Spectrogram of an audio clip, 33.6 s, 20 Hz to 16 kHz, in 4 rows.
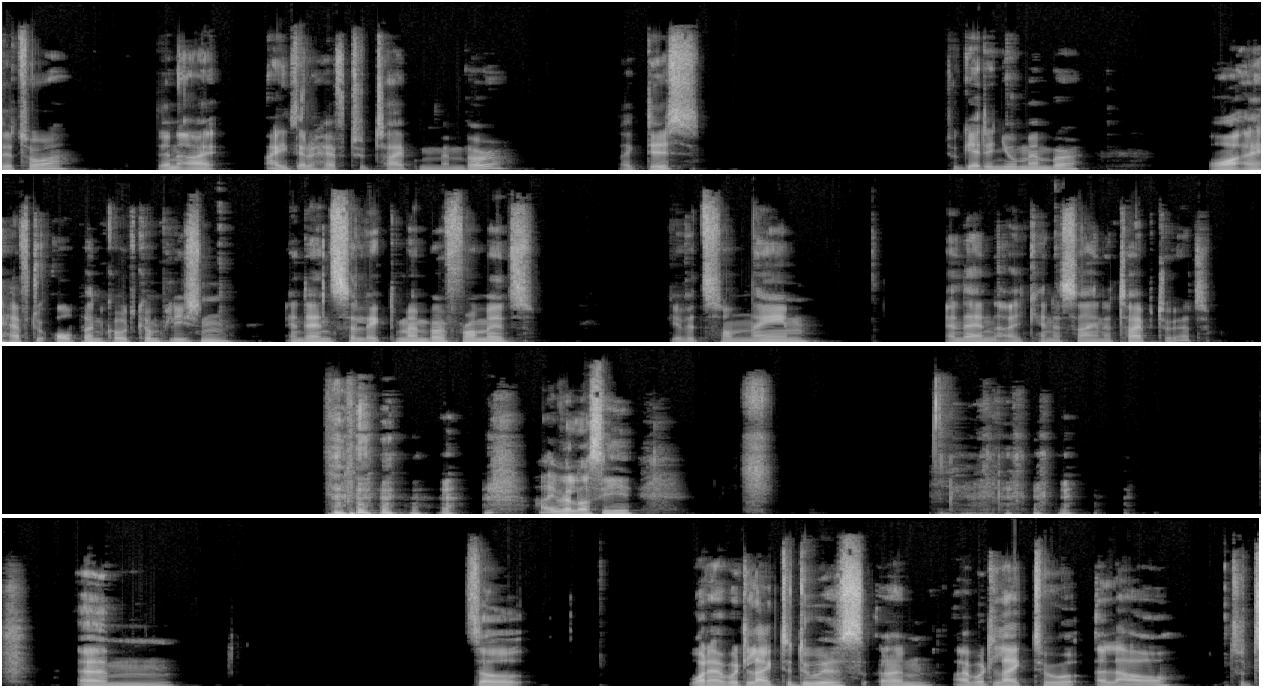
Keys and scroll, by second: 6.8 super+z, 6.8 super+z, 8.0 super+space, 14.3 super+space, 29.2 BackSpace.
